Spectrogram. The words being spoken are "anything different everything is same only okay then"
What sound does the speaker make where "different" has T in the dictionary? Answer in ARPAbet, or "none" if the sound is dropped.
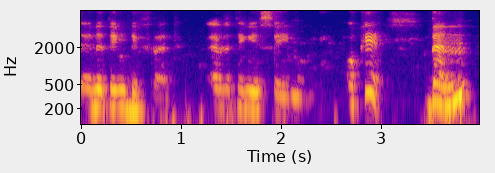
T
